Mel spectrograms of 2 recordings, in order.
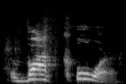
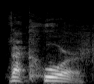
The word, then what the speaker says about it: Vaquer: I think it's Vaquer. Vaquer. Yes. It's like Va or Vac. Because people have been Q part is core. Like almost like core, but core.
